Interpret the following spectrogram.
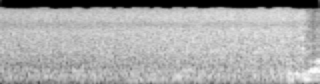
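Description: A steady, even hiss with no distinct events, and a man's voice starting again right at the end.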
